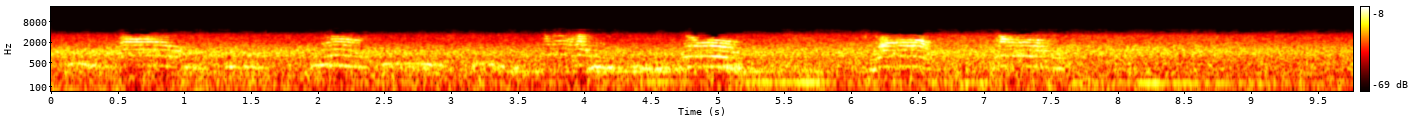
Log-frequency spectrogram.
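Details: Ocicat Classic named Kia, a female pet, vocalising during her first visit to an outside run: a string of six shorter, softer meows roughly every one to one and a half seconds over a low background hum.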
